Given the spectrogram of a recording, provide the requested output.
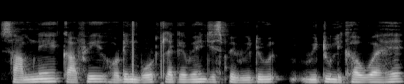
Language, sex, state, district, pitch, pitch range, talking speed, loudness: Hindi, male, Jharkhand, Ranchi, 115 Hz, 110-120 Hz, 220 wpm, -20 LUFS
